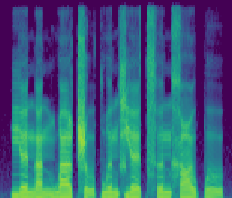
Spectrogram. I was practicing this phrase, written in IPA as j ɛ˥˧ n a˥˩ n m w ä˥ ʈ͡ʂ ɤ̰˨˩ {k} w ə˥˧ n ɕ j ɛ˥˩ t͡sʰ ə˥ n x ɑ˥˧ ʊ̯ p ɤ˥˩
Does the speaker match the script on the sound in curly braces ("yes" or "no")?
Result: no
